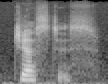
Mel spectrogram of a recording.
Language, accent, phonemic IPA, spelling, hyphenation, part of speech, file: English, General American, /ˈd͡ʒʌs.tɪs/, justice, jus‧tice, noun, En-us-justice.ogg
- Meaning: 1. The state or characteristic of being just or fair 2. The ideal of fairness, impartiality, etc., especially with regard to the punishment of wrongdoing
